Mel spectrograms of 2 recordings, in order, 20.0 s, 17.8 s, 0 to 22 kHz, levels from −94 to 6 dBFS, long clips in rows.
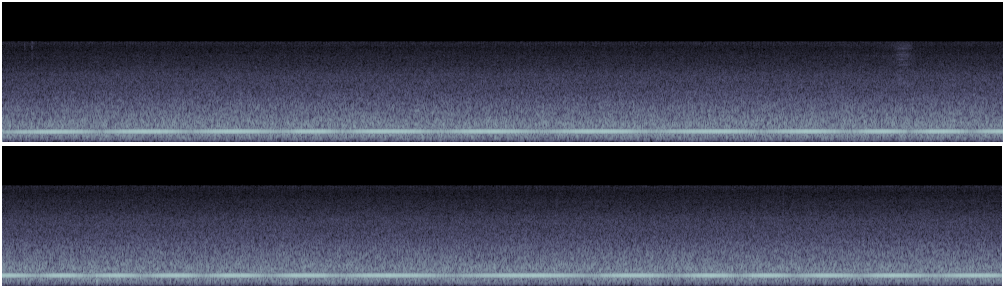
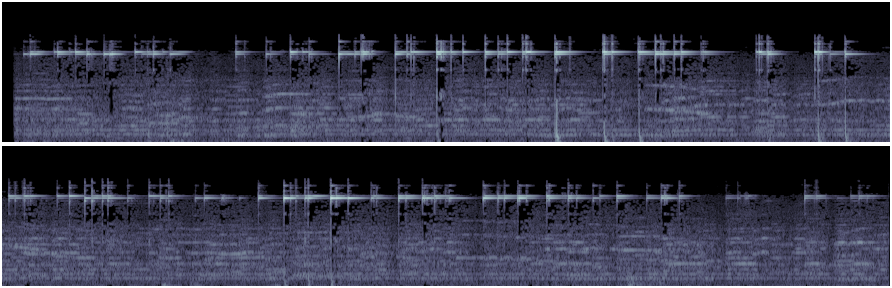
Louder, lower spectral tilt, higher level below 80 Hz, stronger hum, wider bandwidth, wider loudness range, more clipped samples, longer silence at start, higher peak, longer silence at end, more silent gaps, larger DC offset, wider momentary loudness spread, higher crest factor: second, -26 LUFS vs -21 LUFS; first, -8.5 dB/octave vs 0 dB/octave; about the same, -60 dBFS vs -58 dBFS; neither; second, 6.8 kHz vs 8.4 kHz; second, 1 LU vs 8 LU; neither; about the same, 0 s vs 0.1 s; second, -16 dBFS vs -2 dBFS; about the same, 0 s vs 0 s; neither; neither; second, 4 LU vs 18 LU; second, 10 dB vs 24 dB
